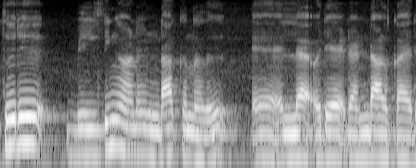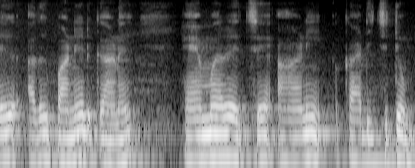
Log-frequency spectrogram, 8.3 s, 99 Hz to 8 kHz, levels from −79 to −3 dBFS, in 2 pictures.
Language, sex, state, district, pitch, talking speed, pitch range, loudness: Malayalam, male, Kerala, Kozhikode, 125 Hz, 110 wpm, 120-130 Hz, -17 LUFS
